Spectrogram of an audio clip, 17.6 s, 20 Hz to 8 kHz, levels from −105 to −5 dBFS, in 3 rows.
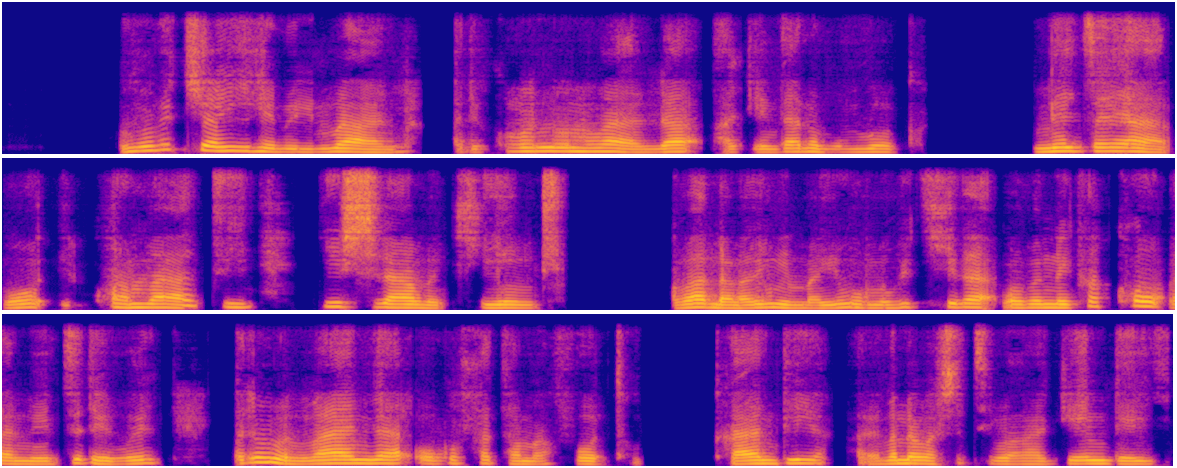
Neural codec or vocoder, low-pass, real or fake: codec, 16 kHz in and 24 kHz out, 0.6 kbps, FireRedTTS-2 codec; 7.2 kHz; fake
